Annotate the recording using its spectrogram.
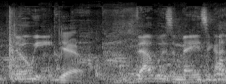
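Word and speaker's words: Doii: Doughy. Doughy.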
